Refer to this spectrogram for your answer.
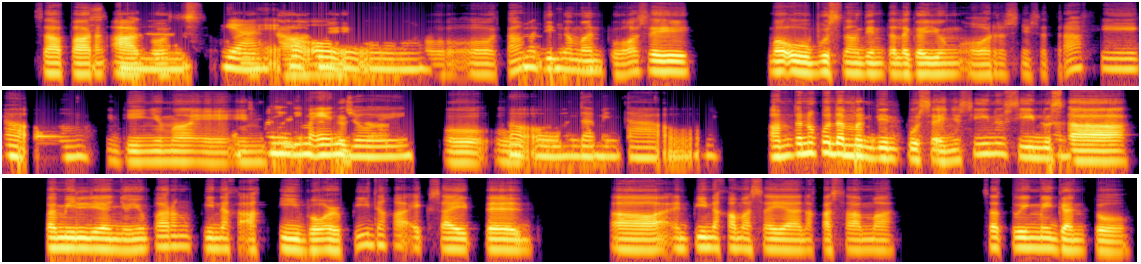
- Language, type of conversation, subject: Filipino, unstructured, Ano ang pinaka-hindi mo malilimutang pakikipagsapalaran kasama ang pamilya?
- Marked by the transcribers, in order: none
